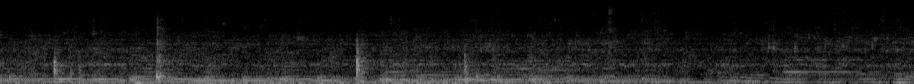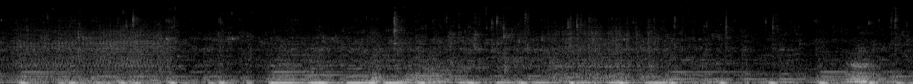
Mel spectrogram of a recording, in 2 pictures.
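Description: Water being poured from a plastic tub into a glass aquarium, a light splashing rush about halfway through. It sits under background music with held notes, and a heavy bass beat comes in about two-thirds of the way through.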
